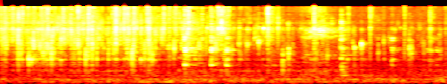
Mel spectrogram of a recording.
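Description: Mustard seeds sizzling and popping in hot oil for a tempering, a dense crackle of sharp pops that thins out and grows quieter toward the end as the seeds finish spluttering.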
